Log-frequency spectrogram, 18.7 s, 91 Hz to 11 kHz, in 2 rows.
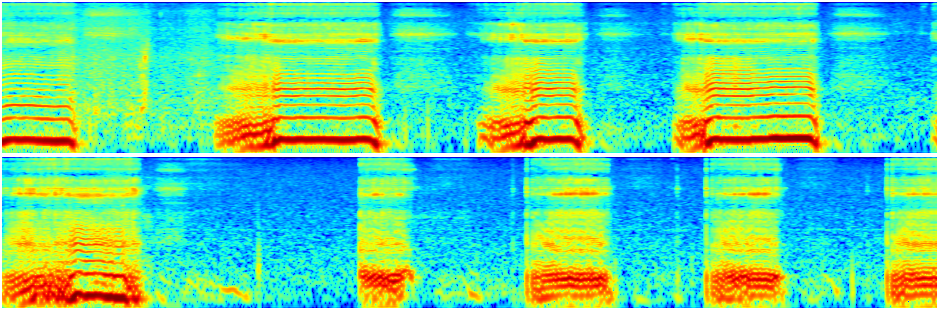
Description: Brando, bulldog inglese di 9 mesi che dorme e russa come una locomotiva.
